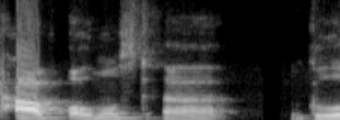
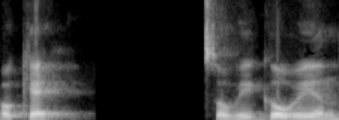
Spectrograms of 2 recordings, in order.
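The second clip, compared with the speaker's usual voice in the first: put-on Russian accent, pitched up, slow; 5 semitones higher than usual. [name] stops, looks back at the group, and speaks: [name]'s Russian accent. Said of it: "Russian accent back".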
